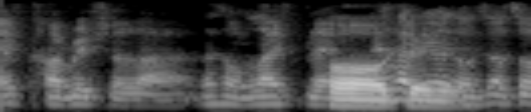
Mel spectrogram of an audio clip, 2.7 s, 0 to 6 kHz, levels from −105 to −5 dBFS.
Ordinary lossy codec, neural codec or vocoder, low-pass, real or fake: none; none; 5.4 kHz; real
